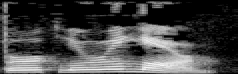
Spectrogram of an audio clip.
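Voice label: "burglar alarm", English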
